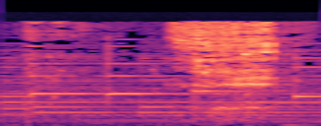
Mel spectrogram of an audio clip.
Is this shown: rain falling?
no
